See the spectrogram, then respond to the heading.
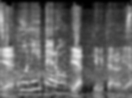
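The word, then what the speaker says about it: Junípero: It's just like Jimeno or Exemeno or Juanapero, which drives me nuts. Juanapero. Because the Spanish word, it's junipero.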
